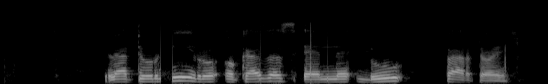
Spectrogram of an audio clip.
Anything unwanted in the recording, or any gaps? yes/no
yes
